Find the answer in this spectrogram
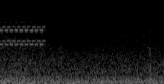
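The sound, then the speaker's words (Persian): A short electronic mobile phone ring sounds for about half a second, two steady high tones together, then cuts off, leaving a low background rumble with no one speaking. “موبایل تو با خودت آوردی؟”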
